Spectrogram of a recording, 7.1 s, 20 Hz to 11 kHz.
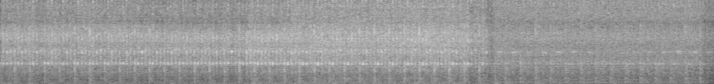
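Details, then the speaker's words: Ford Ranger T6 diesel after supply pump and injector service: harsh, uneven, stumbling idle with loud clattering knocks about three a second and very thick exhaust smoke; others suggested overhaul, but injectors are suspected still faulty. Rough diesel idle with knocking. "Seperti yang kita lihat, asap sangat tebal dan suara mesin kasar dan juga pincang. Seakan-akan terjadi benturan pada mekanisme engine-nya."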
